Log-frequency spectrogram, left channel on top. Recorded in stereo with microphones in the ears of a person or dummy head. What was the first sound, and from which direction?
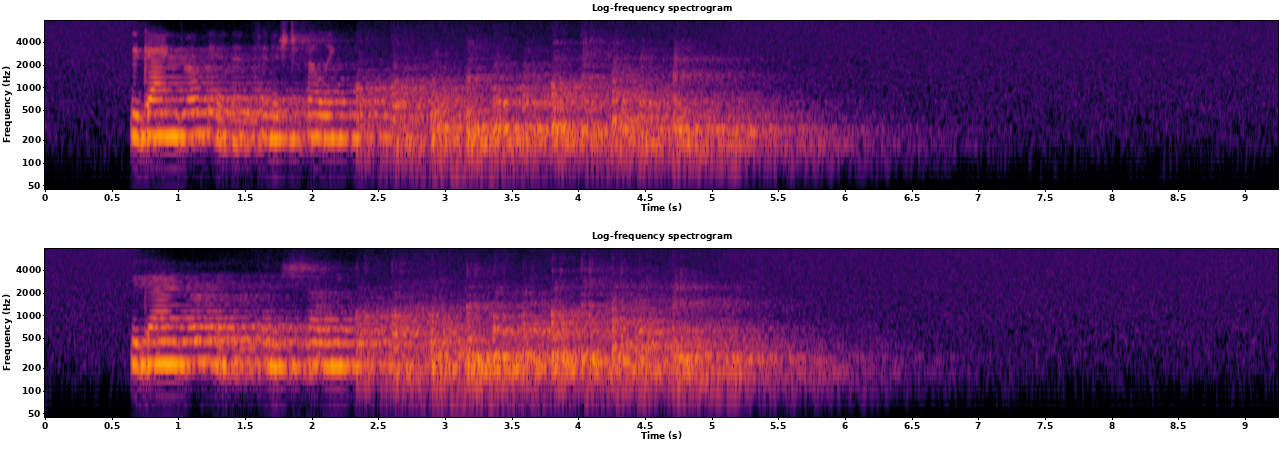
A woman speaking, 85° left.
